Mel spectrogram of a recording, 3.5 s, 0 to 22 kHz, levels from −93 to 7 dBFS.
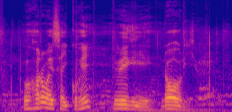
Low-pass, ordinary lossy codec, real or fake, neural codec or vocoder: none; none; real; none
